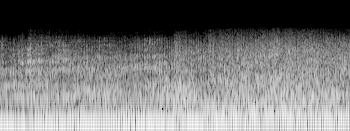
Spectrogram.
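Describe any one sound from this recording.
A propeller plane's engine drones loudly and steadily.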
